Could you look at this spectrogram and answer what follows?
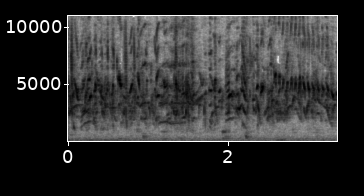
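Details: Several red-fronted serins singing together alongside other birds, warming up: continuous, fast, tinkling high twittering with no pauses, a busy overlapping chorus.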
